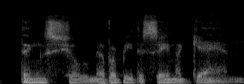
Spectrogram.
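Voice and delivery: deep, hushed movie-trailer narration, very low, badly done. Podcast guest teasing the next season, bad movie trailer voice. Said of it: "That that was my bad trailer voice".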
